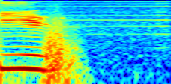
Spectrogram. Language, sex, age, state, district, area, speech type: Tamil, female, 18-30, Tamil Nadu, Mayiladuthurai, rural, read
